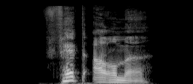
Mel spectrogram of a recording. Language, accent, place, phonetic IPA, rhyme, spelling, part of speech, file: German, Germany, Berlin, [ˈfɛtˌʔaʁmə], -ɛtʔaʁmə, fettarme, adjective, De-fettarme.ogg
- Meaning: inflection of fettarm: 1. strong/mixed nominative/accusative feminine singular 2. strong nominative/accusative plural 3. weak nominative all-gender singular 4. weak accusative feminine/neuter singular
